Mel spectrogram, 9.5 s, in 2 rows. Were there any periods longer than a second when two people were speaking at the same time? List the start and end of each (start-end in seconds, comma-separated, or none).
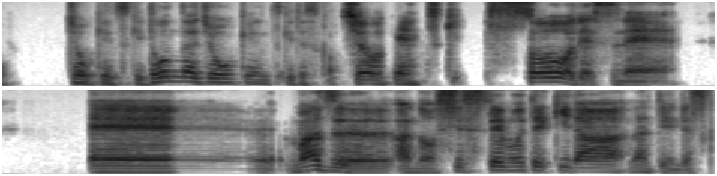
none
